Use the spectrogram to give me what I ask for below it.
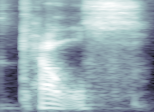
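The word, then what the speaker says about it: Kelce: citing Travis himself says the pronunciation is Kel oh there we go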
